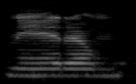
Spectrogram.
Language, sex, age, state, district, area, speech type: Tamil, female, 30-45, Tamil Nadu, Tiruvarur, rural, read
